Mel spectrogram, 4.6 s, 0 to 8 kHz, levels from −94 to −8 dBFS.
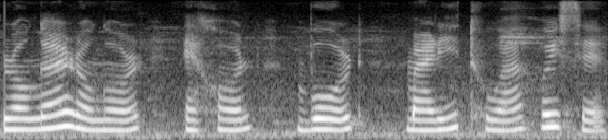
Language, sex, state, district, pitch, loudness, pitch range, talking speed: Assamese, female, Assam, Kamrup Metropolitan, 230 Hz, -16 LUFS, 220-250 Hz, 90 wpm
